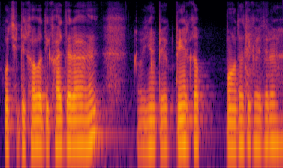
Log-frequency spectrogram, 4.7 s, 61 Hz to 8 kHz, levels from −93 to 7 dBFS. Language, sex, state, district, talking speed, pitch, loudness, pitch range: Hindi, male, Bihar, West Champaran, 230 wpm, 125 Hz, -20 LUFS, 120-125 Hz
